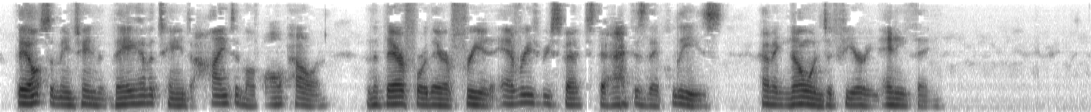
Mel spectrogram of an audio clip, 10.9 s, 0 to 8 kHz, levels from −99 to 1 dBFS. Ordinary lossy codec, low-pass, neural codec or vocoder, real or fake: MP3, 32 kbps; 7.2 kHz; codec, 16 kHz, 0.8 kbps, ZipCodec; fake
